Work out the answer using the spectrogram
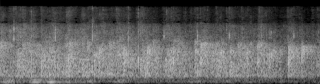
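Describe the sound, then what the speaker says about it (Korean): Audience applause at a Korean youth community gathering: a dense, steady wash of many hands clapping together, close and full, holding evenly throughout with no voices on top. "큰 박수"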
